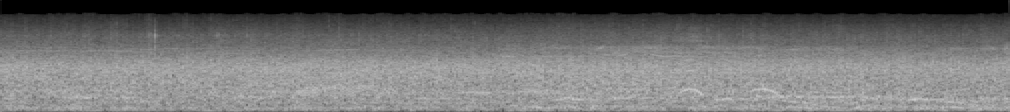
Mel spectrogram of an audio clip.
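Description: Stadium crowd at a Boca Juniors vs. Independiente football match applauding a substituted goalscorer, a dense, sustained roar of clapping and cheering with a commentator talking over it.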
